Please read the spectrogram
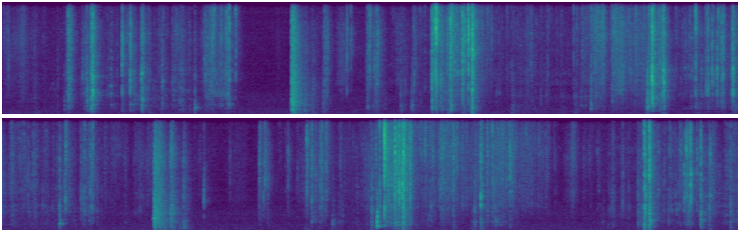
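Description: Gloved hands opening a sealed trading-card box: plastic wrapping crinkling and tearing, and the cardboard box being handled, in short sharp bursts every few seconds.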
